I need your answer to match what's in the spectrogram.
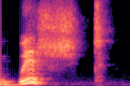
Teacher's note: the e d is going to make the t sound at the end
